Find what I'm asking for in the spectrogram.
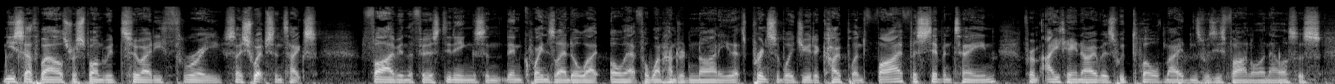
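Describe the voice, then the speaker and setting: A man, hoarse and raspy from a cold, hosting a casual cricket chat full of scores and restarts. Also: fairly low pitch, little pitch movement, fairly quick, no echo. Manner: stat-heavy, with frequent fillers and restarts. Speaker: cricket podcast host.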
